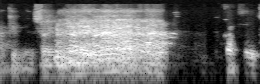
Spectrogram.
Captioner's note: laughter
